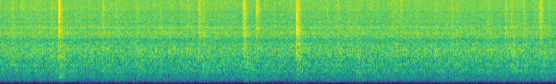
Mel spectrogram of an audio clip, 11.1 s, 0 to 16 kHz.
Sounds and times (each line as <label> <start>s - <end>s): rainstorm 0.0s - 11.1s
